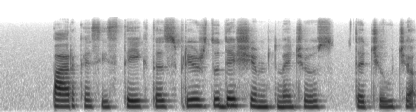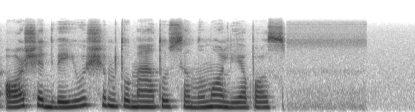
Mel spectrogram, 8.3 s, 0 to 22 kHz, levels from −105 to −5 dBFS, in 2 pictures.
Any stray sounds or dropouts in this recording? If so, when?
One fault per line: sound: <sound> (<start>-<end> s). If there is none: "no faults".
no faults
